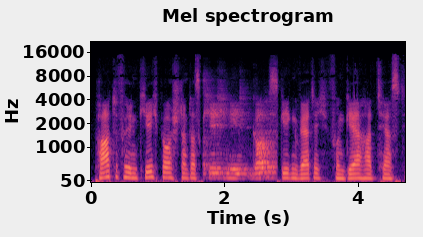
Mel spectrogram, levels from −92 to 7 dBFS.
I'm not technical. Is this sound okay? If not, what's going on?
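No. From 1.70 to 2.78 s, just after "stand das", the speech turns roomy and hollow with less bass, then snaps back. This is a switch to a distant microphone, likely because the close microphone's signal dropped out. The loudness stays about the same.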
